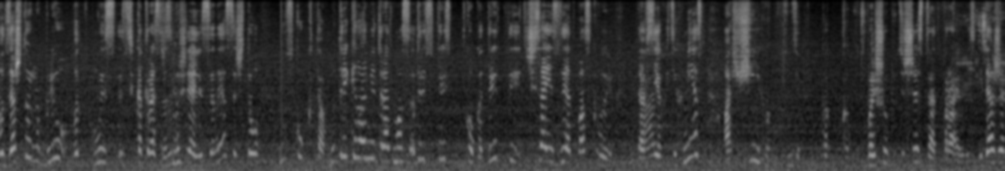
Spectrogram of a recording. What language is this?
Russian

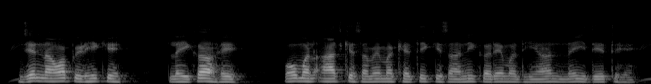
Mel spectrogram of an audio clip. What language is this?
Chhattisgarhi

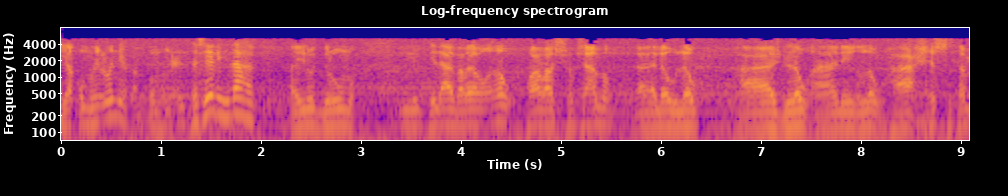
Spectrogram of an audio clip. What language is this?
Arabic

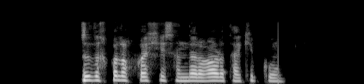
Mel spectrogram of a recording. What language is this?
Pashto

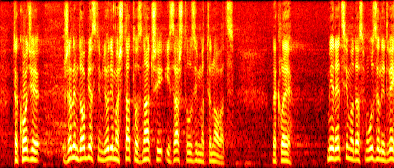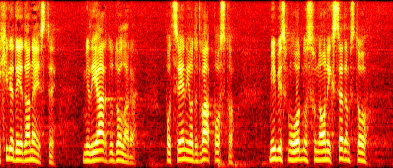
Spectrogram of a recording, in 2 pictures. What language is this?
Serbian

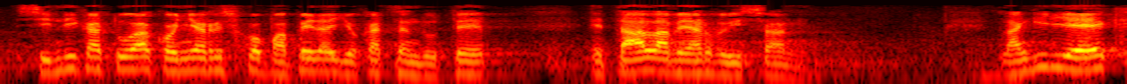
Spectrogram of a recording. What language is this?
Basque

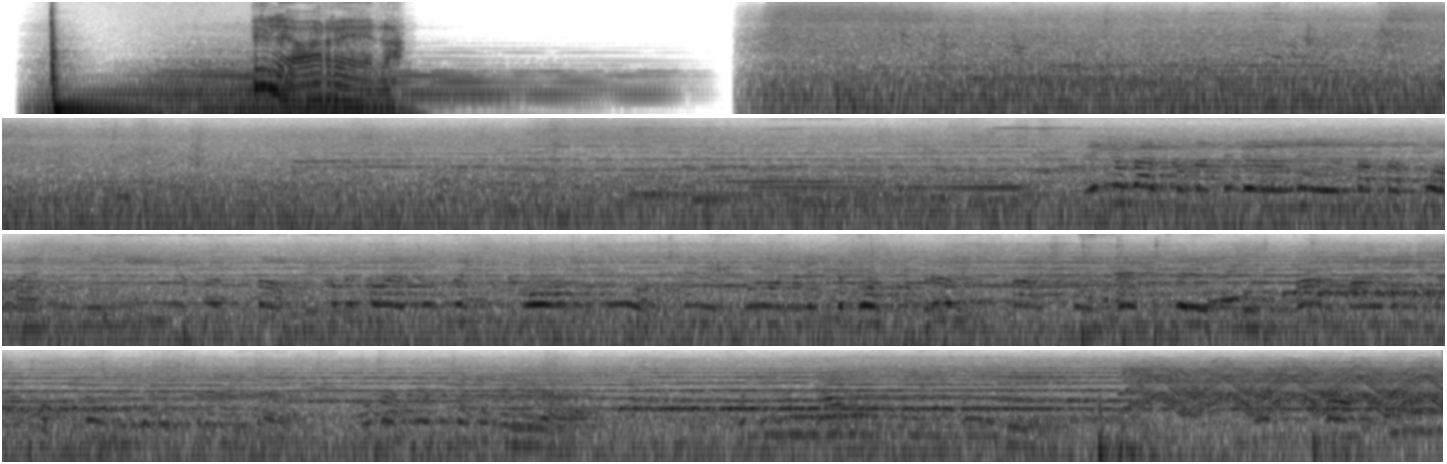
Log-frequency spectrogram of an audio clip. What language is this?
Finnish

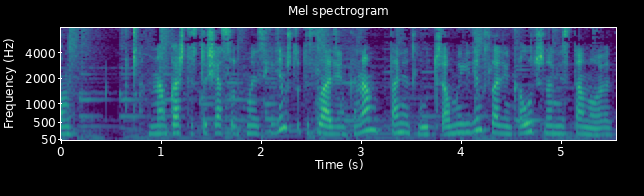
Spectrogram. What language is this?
Russian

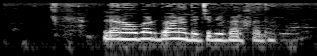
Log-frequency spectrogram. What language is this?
Pashto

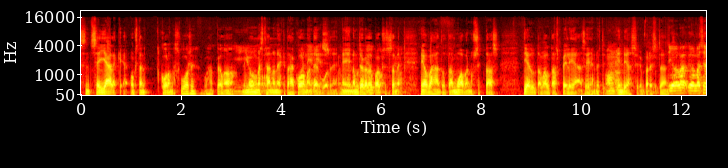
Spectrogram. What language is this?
Finnish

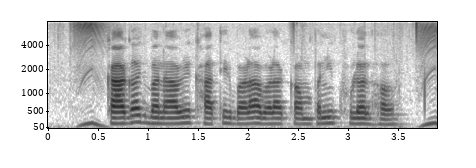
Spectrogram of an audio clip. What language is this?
Bhojpuri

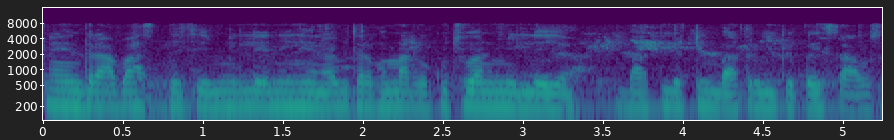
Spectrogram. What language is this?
Maithili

